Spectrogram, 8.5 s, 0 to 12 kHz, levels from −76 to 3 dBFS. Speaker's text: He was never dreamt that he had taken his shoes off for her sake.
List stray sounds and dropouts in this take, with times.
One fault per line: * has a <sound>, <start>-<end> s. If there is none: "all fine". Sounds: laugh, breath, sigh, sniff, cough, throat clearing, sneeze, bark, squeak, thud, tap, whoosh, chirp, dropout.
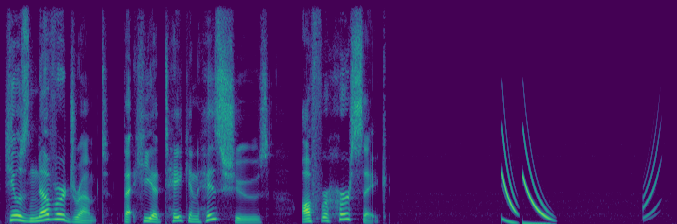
* has a chirp, 6.3-7.0 s
* has a chirp, 8.0-8.3 s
